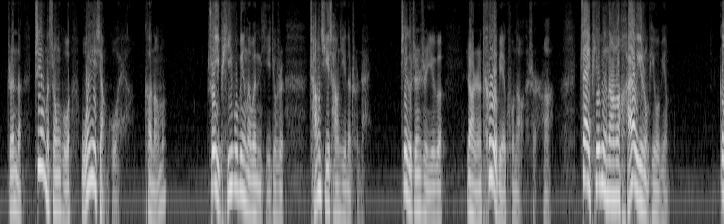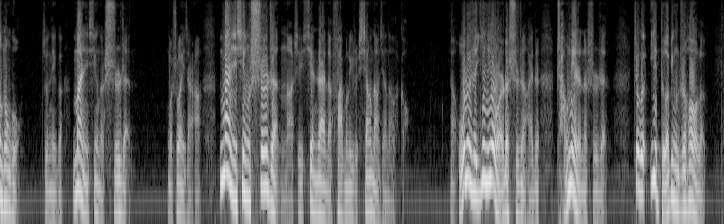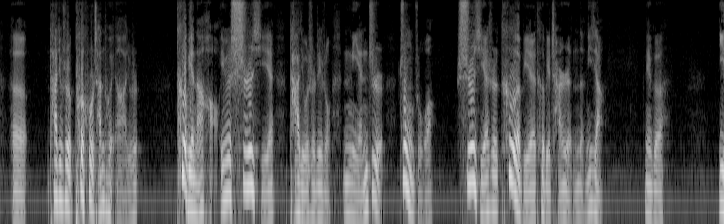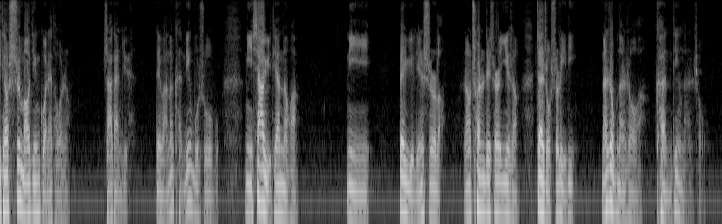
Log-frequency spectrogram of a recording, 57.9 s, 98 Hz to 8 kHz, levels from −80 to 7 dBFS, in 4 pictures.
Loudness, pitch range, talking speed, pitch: -17 LUFS, 95-150 Hz, 230 characters per minute, 120 Hz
